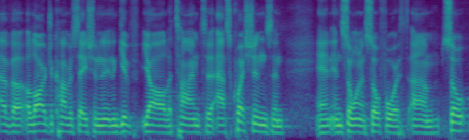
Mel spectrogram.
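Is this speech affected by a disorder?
No.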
